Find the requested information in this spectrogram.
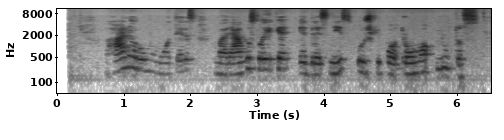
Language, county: Lithuanian, Panevėžys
